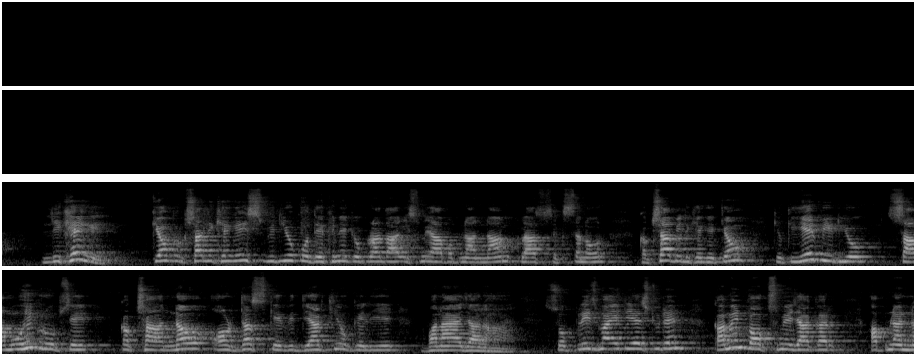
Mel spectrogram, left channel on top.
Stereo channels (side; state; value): left; silent; digital silence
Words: लिखेंगे। क्यों कक्षा लिखेंगे? इस वीडियो को देखने के उपरांत इसमें आप अपना नाम, क्लास, सेक्शन और कक्षा भी लिखेंगे। क्यों? क्योंकि ये वीडियो सामूहिक रूप से कक्षा 9 और 10 के विद्यार्थियों के लिए बनाया जा रहा है। So please my dear student, comment box में जाकर अपना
